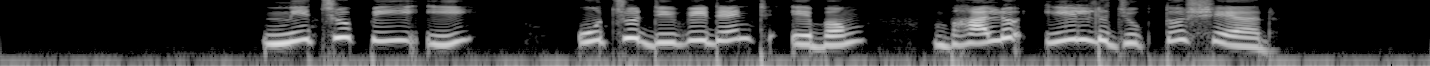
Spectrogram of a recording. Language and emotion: Bengali, neutral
